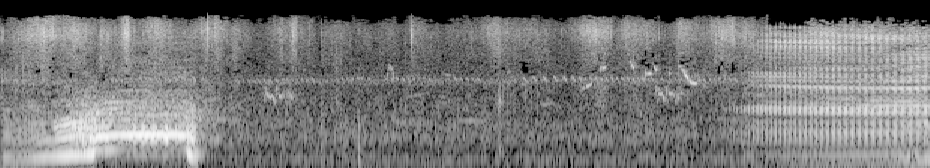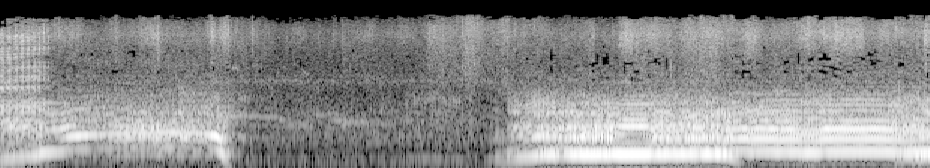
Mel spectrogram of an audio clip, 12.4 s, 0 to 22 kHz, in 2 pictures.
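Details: Aussie Red dairy cows mooing just before milking, recorded December 2012; three drawn-out lowing moos, the last long and steady, with quiet gaps and a faint high whine between calls.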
